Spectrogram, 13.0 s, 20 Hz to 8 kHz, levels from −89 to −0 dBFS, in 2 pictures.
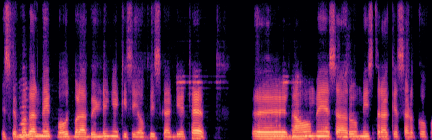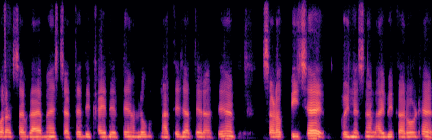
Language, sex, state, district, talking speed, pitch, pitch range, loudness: Hindi, male, Bihar, Gopalganj, 195 wpm, 125 Hz, 120-125 Hz, -21 LUFS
